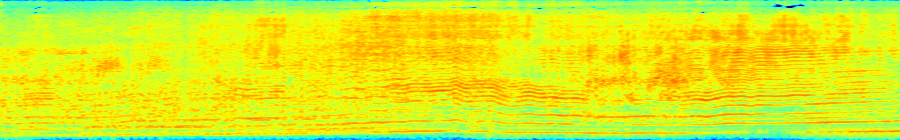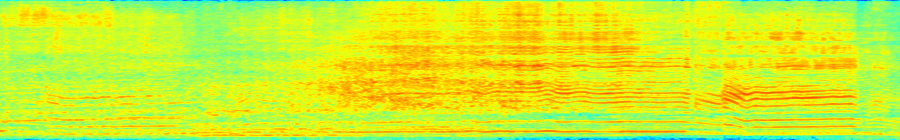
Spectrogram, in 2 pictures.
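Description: Citroen Saxo rally car's engine revving hard on a tight sprint course, its pitch repeatedly climbing and then dropping as the driver shifts gear and lifts for corners, with sharp lifts about halfway through and twice near the end.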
